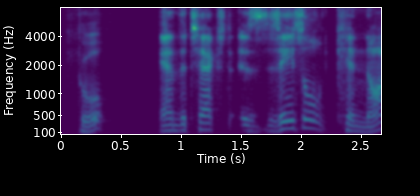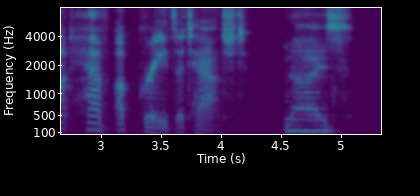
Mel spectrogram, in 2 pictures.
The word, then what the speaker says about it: Azazel: Am I going to pronounce this right? This is Azazel, right? Yes. It is. Yes. Okay, awesome. Azazel, this is Nightcrawler's nemesis minion, who has 2 scheme, 3 attack, and 3 hit points.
